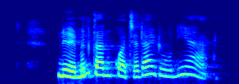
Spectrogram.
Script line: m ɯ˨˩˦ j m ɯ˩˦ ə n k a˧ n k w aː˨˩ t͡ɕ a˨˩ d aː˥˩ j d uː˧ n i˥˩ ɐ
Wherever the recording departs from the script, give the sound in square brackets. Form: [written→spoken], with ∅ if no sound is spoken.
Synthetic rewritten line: [m→n] ɯ˨˩˦ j m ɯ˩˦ ə n k a˧ n k w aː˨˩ t͡ɕ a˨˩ d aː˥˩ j d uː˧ n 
